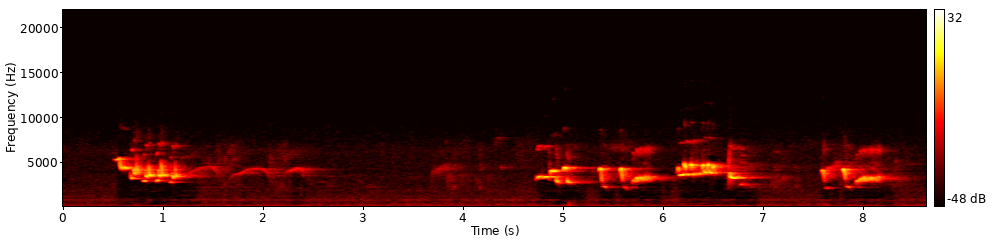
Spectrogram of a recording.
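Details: Narcissus flycatcher singing from a dead branch on 6 May 2016, moving between several song posts, recorded with a Nikon P900; bright warbled phrases at high pitch, one near the start and a burst of rapid varied phrases in the last four seconds.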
